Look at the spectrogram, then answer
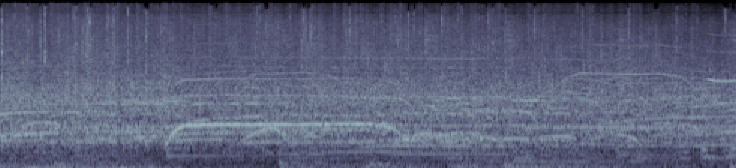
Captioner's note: cheering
